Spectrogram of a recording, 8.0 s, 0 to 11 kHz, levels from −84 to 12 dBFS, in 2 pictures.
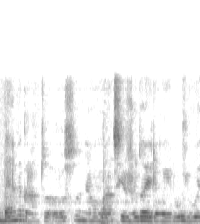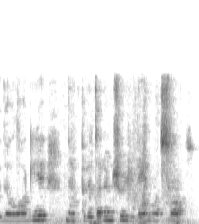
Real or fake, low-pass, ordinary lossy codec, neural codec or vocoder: real; 7.2 kHz; MP3, 96 kbps; none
